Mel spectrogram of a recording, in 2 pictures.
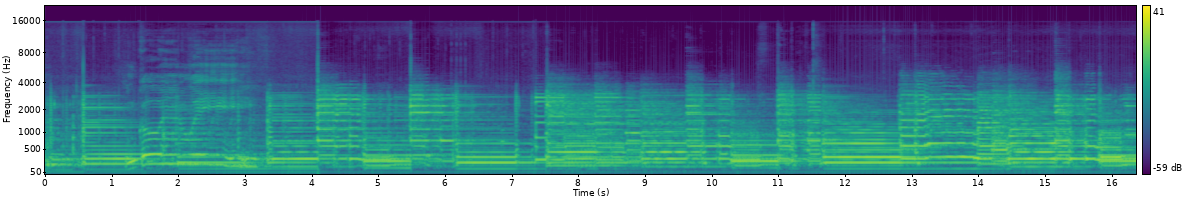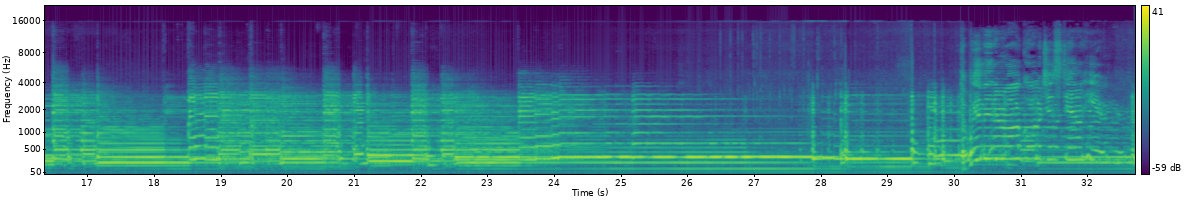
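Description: Solo electric guitar playing an instrumental passage of sustained, ringing chords that change every second or two, with no singing.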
